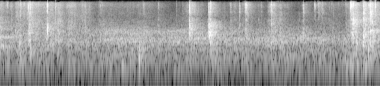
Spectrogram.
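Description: Scissors cutting into a cardboard mailer. Scattered short snips and clicks as the blades and cardboard are worked, with a quick run of them near the end.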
